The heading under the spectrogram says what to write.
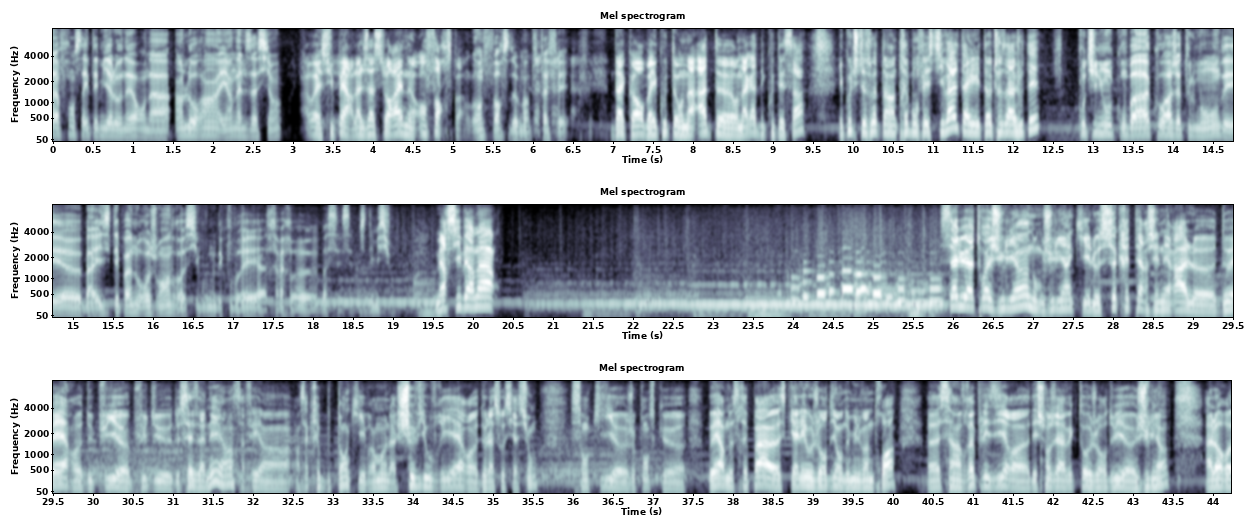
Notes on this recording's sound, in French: Les équipes d'ERFM sont en Bourgogne pour le "Festival de la Réconciliation d'E&R". La parole est donnée aux organisateurs, conférenciers et festivaliers à travers un "micro-pelouse" riche et plein de vie.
